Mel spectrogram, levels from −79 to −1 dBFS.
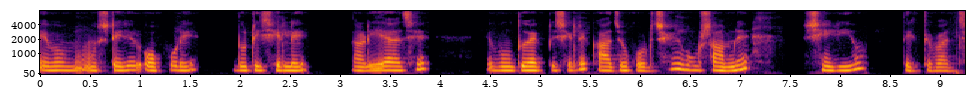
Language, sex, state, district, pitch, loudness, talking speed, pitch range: Bengali, female, West Bengal, Purulia, 190 Hz, -18 LUFS, 130 wpm, 185-210 Hz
